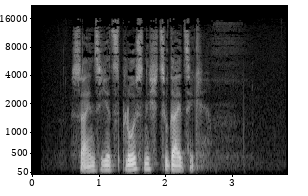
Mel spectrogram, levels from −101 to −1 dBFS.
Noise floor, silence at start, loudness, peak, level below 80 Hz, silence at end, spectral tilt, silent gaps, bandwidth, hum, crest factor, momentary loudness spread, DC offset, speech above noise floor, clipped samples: -70 dBFS; 0.6 s; -24 LUFS; -6 dBFS; -68 dBFS; 1.3 s; -5 dB/octave; none; 16 kHz; none; 20 dB; 14 LU; under 0.1%; 46 dB; under 0.1%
